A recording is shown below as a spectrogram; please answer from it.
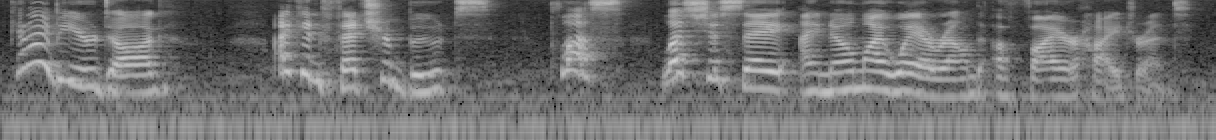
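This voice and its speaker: A woman's voice: on the high side, creaky, bright, forceful tone, full character voice. A woman voicing an eager, lonely male stray dog from a children's storybook, pleading and earnest. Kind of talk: children's storybook character reading.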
